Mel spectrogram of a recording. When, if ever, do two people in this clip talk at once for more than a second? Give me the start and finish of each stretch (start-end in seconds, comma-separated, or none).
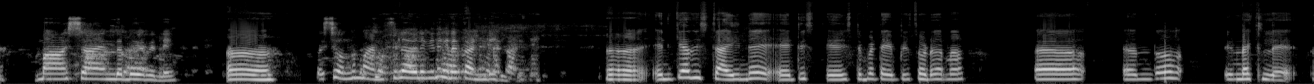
none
